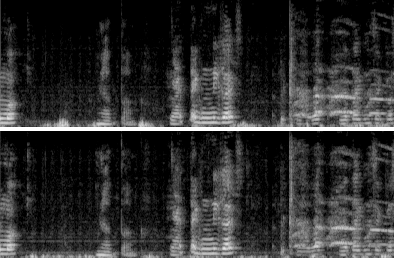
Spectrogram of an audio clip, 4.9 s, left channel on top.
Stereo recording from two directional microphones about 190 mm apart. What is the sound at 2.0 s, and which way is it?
Speech, 30° left (ahead or behind).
